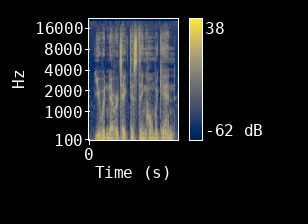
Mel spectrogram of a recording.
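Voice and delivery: lightly voiced ominous game text; eerie description voice. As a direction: read it like a creepy caption. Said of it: "in the voice in the description".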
